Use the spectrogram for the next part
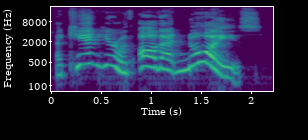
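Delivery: loud, high and a bit slow; big brother yelling over banging pans. Acted. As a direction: shout over the din. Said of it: "I yelled at Fudge".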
